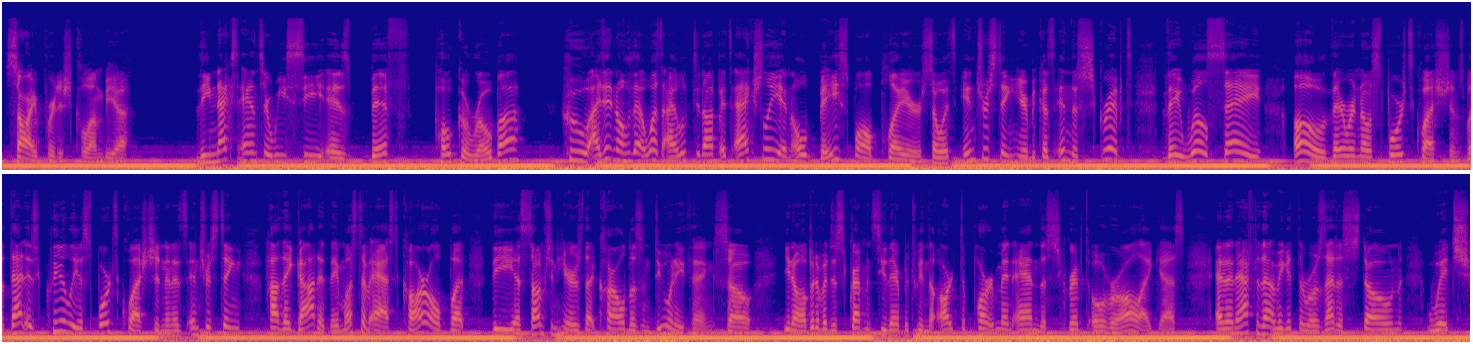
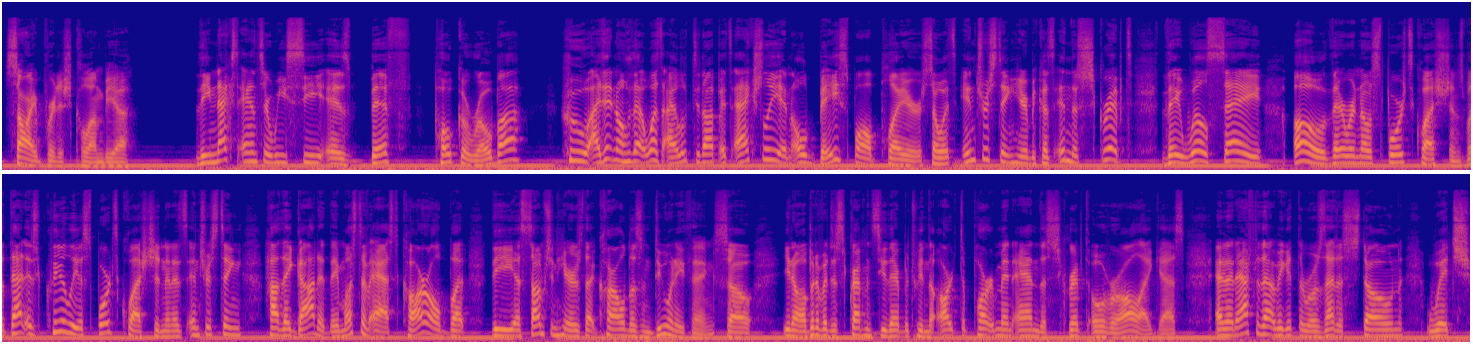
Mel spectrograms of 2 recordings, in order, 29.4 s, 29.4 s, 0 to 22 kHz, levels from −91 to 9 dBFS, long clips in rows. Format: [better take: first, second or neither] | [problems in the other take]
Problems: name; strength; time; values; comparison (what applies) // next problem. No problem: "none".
second | low rumble; loud; throughout; 4 dB below the speech; faint in the second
